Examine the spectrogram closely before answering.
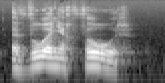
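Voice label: "a bhuainneach mhoor", Scottish Gaelic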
